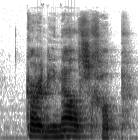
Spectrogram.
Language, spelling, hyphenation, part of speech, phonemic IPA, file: Dutch, kardinaalschap, kar‧di‧naal‧schap, noun, /ˌkɑr.diˈnaːl.sxɑp/, Nl-kardinaalschap.ogg
- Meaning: 1. a cardinalate, dignity and office of cardinal 2. the cardinalate, the collective of Roman Catholic cardinals comprising the consistory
